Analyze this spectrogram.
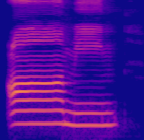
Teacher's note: ஆனா ஆமீன் அந்த அலிப் பாருங்க அலிப் வந்து நான் தொண்டை கீழ இருந்துதான் எடுக்கறேன்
